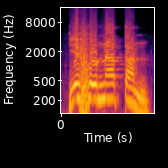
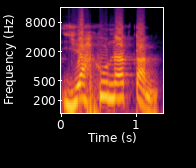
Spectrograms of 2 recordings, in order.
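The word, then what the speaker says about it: יְהוֹנָתָן: tau khamets Nun final yehonatan tidak yahunatan atau yahnatan ya kata yah yang di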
